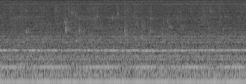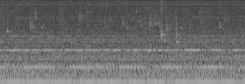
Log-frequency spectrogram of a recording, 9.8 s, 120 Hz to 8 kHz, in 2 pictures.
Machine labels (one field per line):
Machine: pump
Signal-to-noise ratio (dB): 0 dB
